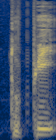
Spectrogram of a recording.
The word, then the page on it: túpi: Apatani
